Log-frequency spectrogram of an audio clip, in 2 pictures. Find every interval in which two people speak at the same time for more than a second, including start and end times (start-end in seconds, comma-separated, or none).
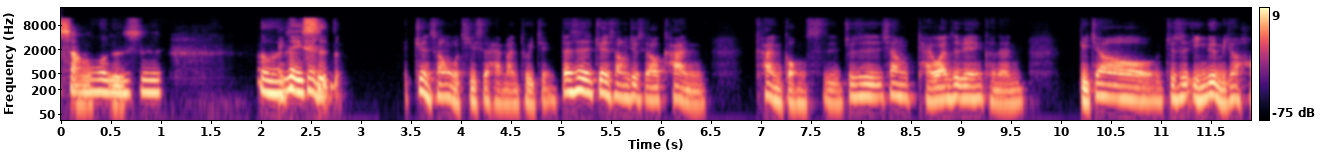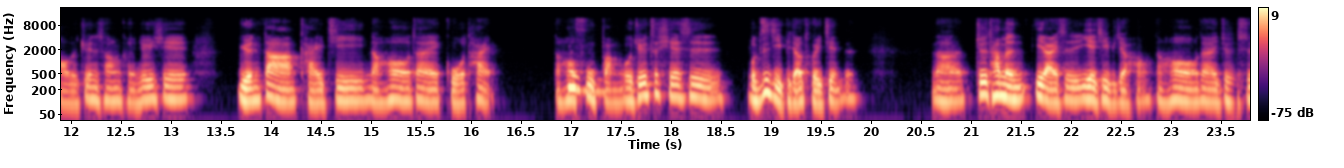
none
